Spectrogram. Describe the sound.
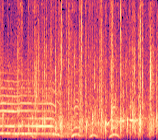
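An audience applauds to welcome a guest comedian. The clapping is dense and steady and lasts the whole two and a half seconds, with some tonal whoops or sounds running through it.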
